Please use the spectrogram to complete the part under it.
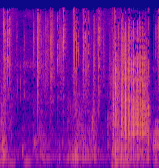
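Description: Dice clatter and rattle as several are rolled during a tabletop role-playing game, a run of quick, sharp clicks that ends in a louder, denser burst of rattling before stopping.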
